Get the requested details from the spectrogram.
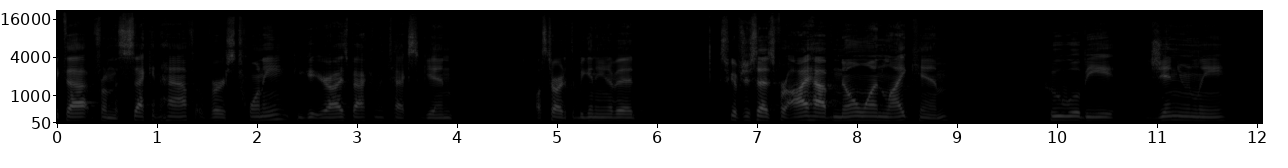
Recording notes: Message preached on October 5, 2023 at a Thursday Night Gathering of Coram Deo College Ministry.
